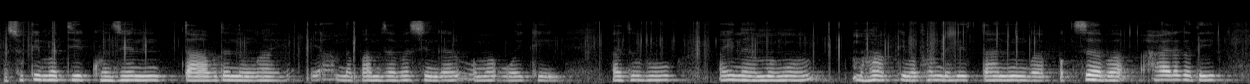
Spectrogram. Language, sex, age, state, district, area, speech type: Manipuri, female, 30-45, Manipur, Bishnupur, rural, spontaneous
